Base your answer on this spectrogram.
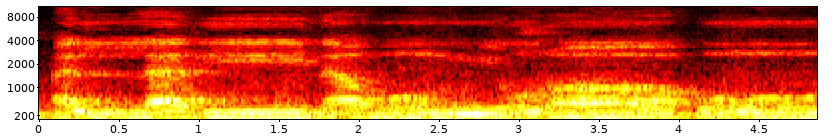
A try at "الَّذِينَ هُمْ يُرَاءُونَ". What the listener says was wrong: masih kurang 6 harokat. Yurauna.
